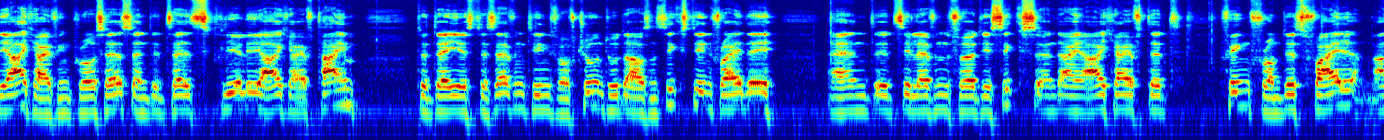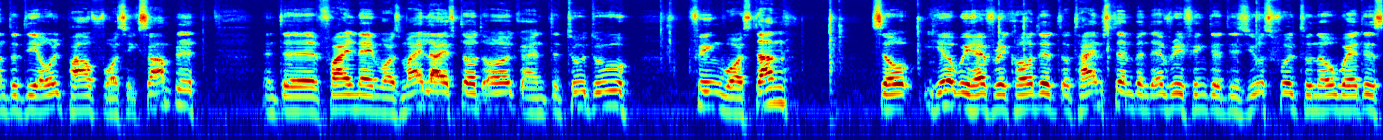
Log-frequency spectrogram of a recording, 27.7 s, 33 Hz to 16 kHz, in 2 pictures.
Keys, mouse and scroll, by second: 22.4 Tab, 23.4 Tab, 24.1 Tab, 25.2 Tab.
